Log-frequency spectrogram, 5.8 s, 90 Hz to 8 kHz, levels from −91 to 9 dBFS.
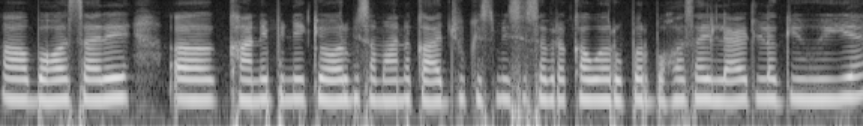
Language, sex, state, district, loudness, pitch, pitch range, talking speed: Hindi, female, Goa, North and South Goa, -14 LUFS, 240 Hz, 235-240 Hz, 250 wpm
